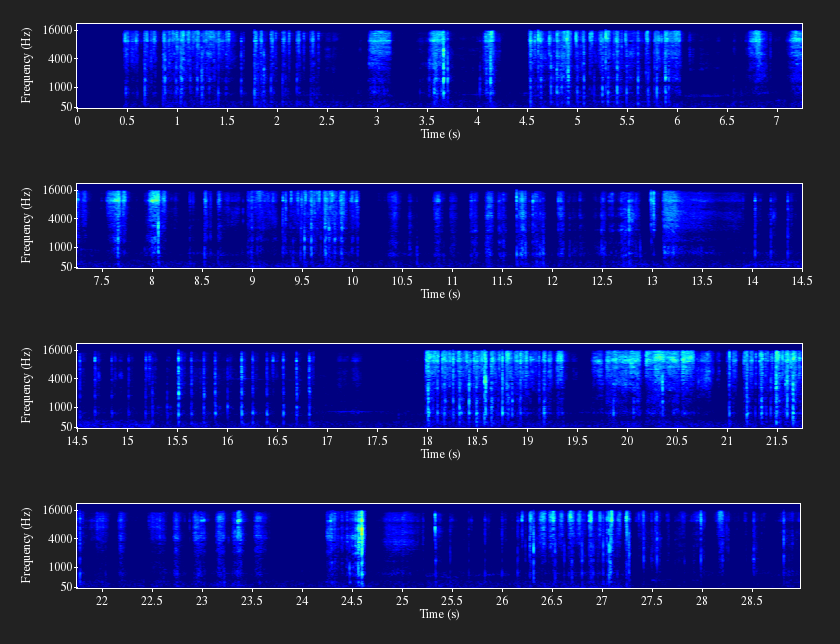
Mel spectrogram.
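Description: Taped paper being handled and squeezed close to the microphone: a handmade paper squishy crinkling, rustling and scraping, with many sharp clicks and a few louder stretches of rustling. It starts about half a second in.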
